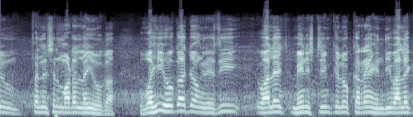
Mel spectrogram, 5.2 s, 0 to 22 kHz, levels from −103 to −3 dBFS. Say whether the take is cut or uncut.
uncut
